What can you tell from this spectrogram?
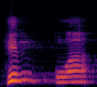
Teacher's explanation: Jadi begitu merapat bibir kita, suara mim itu hilang, langsung wa. Jadi tidak boleh kita baca himwa, himwa, tidak boleh. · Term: izhar safawi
